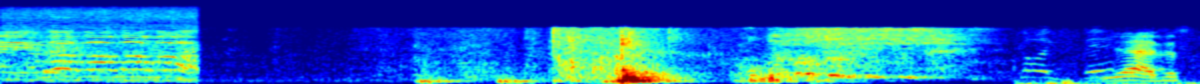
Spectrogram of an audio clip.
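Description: A man's voice briefly, then a moment of dead silence, then a loud thump about three seconds in amid a noisy scuffle, before voices resume near the end.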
